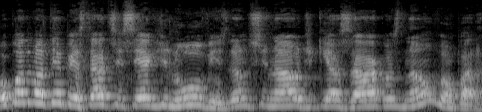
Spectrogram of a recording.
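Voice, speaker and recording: Moderate pace, with hardly any pauses. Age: 60s. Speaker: Sunday school teacher. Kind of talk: Sunday school lesson.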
